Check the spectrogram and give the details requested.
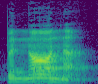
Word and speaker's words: banana: Let's say I pronounce this word as banana. This is incorrect because I don't stress the second syllable. So to fix this, I will stress the second syllable really hard. Banana.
